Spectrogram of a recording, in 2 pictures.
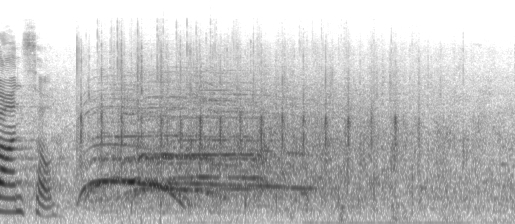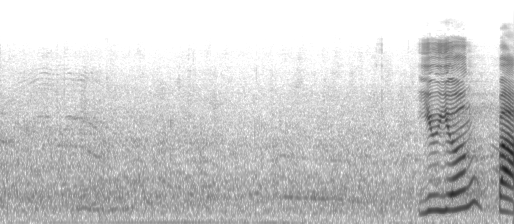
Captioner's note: applause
